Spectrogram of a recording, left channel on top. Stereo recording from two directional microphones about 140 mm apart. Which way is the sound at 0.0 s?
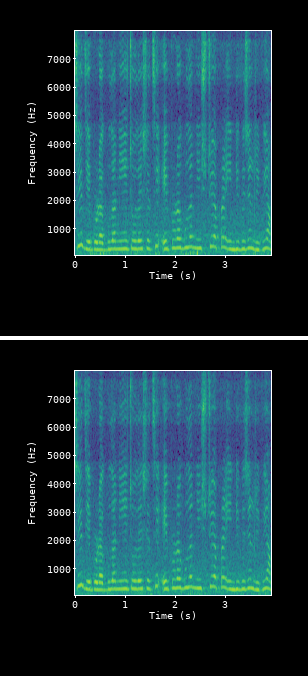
5° left (ahead or behind).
